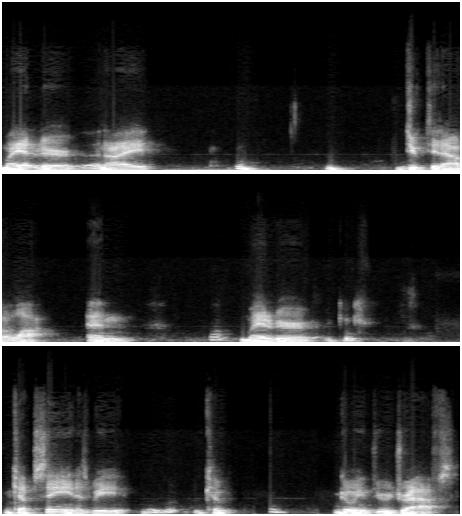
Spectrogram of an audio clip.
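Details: Adult man with a lifelong stutter, speaking in a recorded conversation; stuttering.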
